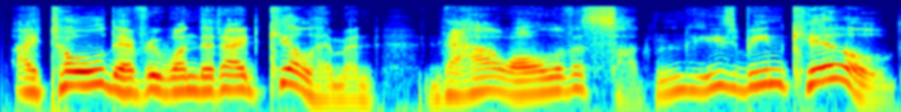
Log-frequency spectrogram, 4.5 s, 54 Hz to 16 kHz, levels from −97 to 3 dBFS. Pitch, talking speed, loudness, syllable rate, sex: 160 Hz, 225 wpm, -16 LUFS, 5.3 syllables/s, male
